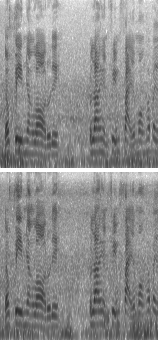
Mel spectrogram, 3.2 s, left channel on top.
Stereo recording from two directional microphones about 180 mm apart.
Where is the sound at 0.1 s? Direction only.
15° left (ahead or behind).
